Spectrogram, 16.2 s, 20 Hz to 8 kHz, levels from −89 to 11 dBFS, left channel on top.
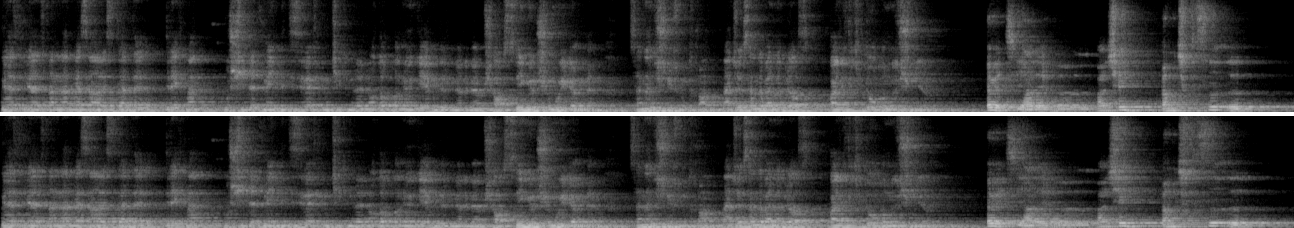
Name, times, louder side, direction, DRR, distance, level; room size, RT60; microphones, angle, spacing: voice 1, 0.0-7.5 7.9-10.1 10.4-11.7, equal, ahead, -8 dB, 2.1 m, -23 dB
voice 2, 12.3-14.2 14.5-15.5, left 1 dB, 55° left, 0 dB, 1.1 m, -21 dB
26.5 x 9.7 x 3.7 m, 2.7 s
head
